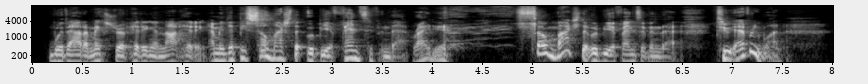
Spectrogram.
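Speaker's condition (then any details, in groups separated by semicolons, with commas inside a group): No condition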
